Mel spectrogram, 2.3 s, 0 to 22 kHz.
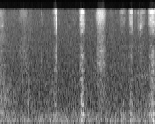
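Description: A soft 3B or 4B pencil scratches and sweeps across paper while sketching boat masts, with quiet, close strokes coming in short irregular bursts.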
